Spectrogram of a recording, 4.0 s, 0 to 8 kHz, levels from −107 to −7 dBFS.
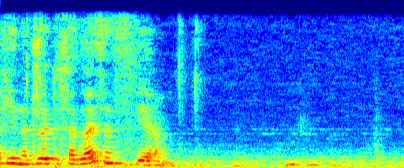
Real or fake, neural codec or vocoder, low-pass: real; none; 7.2 kHz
